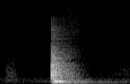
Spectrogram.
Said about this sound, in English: All right, I want to knock this ash off, see what it does.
